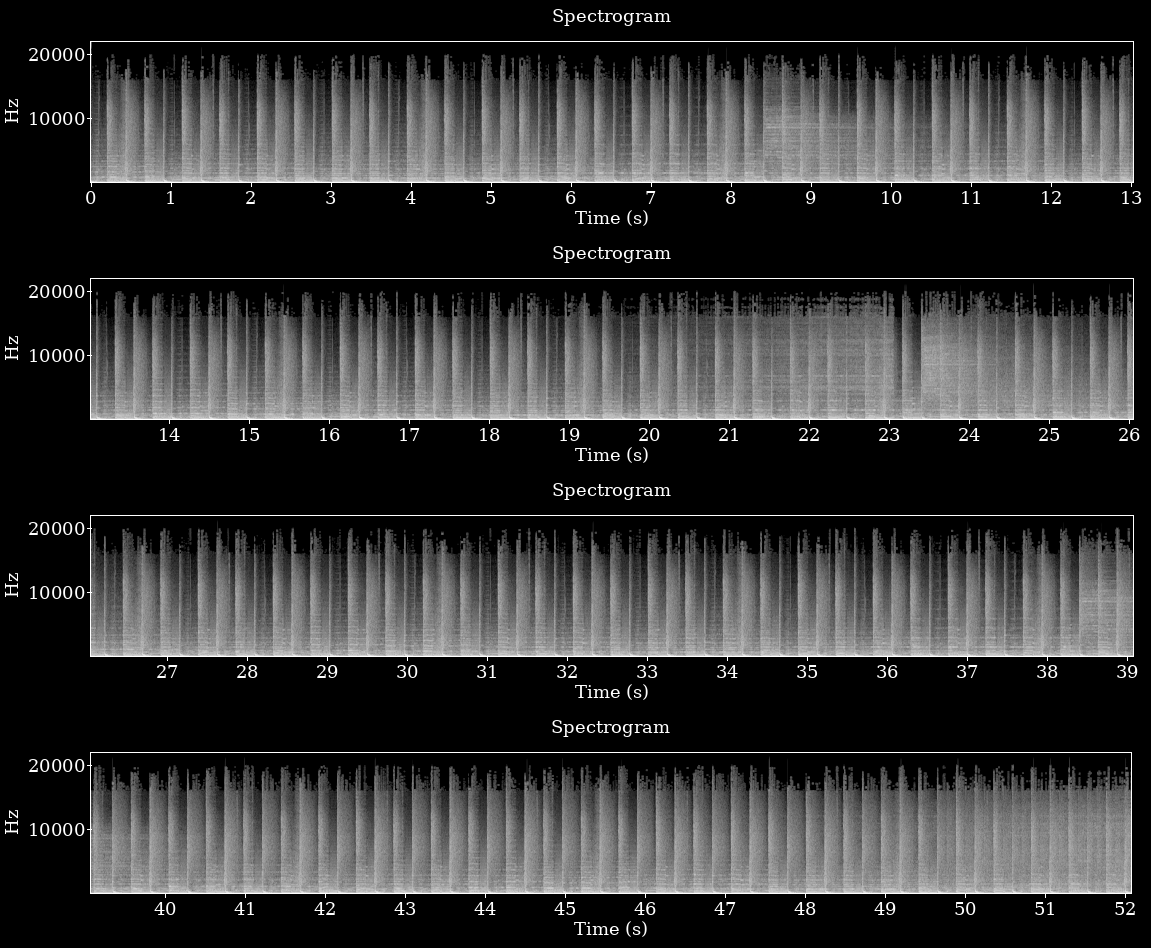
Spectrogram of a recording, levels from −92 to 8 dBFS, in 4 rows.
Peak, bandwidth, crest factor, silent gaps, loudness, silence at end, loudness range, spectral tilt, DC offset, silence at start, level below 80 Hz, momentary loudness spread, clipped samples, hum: 0 dBFS; 19 kHz; 12 dB; none; -12 LUFS; 0 s; 1 LU; -5 dB/octave; under 0.1%; 0 s; -18 dBFS; 2 LU; under 0.1%; none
